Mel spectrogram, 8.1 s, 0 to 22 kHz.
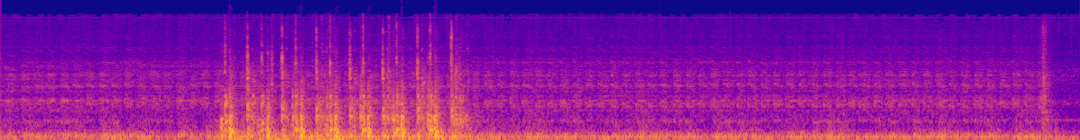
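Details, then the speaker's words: Classic Buick broken down on Route 66 near Kingman, AZ, plenty of fuel: starter cranks about four even compression beats a second without firing; lost spark completely, distributor suspected. "So we don't have spark. Lost spark completely. Why did we lose spark?"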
